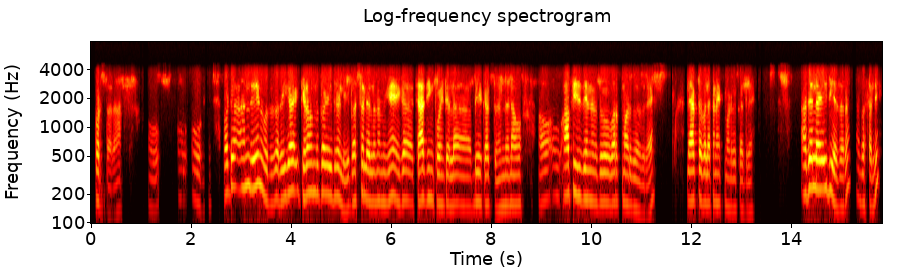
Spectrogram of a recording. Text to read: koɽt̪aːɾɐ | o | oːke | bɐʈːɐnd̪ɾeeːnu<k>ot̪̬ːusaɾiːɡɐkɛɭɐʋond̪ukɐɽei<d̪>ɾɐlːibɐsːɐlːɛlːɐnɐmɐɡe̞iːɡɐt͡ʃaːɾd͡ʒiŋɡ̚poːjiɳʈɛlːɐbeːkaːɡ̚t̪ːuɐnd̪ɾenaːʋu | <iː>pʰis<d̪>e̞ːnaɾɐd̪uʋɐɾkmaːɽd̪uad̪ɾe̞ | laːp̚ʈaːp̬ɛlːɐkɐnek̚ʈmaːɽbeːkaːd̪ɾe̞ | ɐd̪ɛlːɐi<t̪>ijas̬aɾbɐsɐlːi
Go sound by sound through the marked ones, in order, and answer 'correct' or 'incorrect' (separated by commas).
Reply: incorrect, correct, incorrect, correct, incorrect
